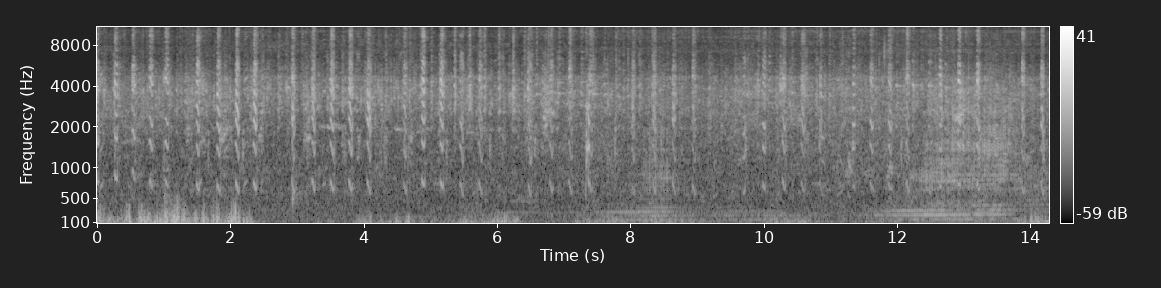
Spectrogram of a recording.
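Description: Birds chattering: a dense run of short, rapid calls, many a second, that goes on throughout. A loud low rumble sits under the first two seconds, and a low steady hum comes in during the second half.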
